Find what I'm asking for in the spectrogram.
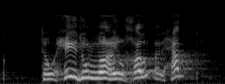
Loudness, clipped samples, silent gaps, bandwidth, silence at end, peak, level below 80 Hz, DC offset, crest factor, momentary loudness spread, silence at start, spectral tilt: -25 LUFS; under 0.1%; none; 11 kHz; 0.35 s; -8 dBFS; -68 dBFS; under 0.1%; 18 dB; 10 LU; 0.4 s; -4.5 dB/octave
